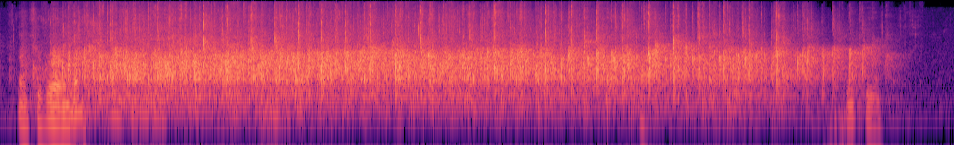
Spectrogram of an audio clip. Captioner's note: applause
